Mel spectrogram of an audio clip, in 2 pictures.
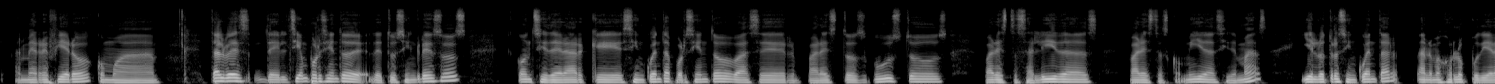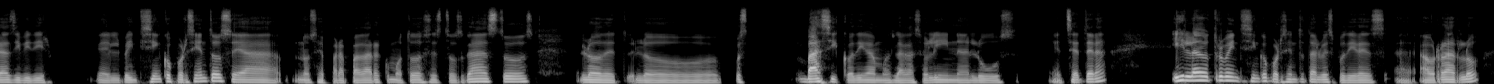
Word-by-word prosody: Me 105 +1 -1
refiero 120 - +1
como 105 -4 -1
a 95 0 -1 0.5
tal 150 +1 +4
vez, 155 -1 +4
del 110 0 -2
100% 140 -1 +2
de 120 -4 +3
de 100 -2 -1
tus 105 +1 -2
ingresos, 145 - +1 0.5
considerar 110 -2 +1
que 105 -1 +1
50% 120 +3 0
va 110 -2 +2
a - - -1
ser 100 -2 -2
para 95 0 -2
estos 100 0 -3
gustos, 125 -1 0 0.3
para 110 0 +2
estas 100 -2 -3
salidas, 115 +2 +2 0.3
para 105 0 +1
estas 90 -3 -4
comidas 110 -2 0
y - - -3
demás. 125 - -1 0.3
Y 120 - +5
el 115 - +4
otro 125 +2 +3
50, 120 +5 +1 0.2
a 110 - +1
lo 105 - 0
mejor 105 +1 +1
lo 115 -1 +2
pudieras 105 0 +1
dividir, 95 -1 -2 0.4
el 100 -1 -3
25% 125 +7 0
sea, 105 -7 0
no 100 -1 -3
sé, 100 -1 -4
para 95 +2 -3
pagar 100 +2 -1
como 100 -3 -4
todos 100 +2 -1
estos 100 -1 -5
gastos, 130 +1 +2 0.4
lo 110 -1 +3
de 100 -1 +2
t - - -11
lo 90 -2 -2
pues, - - -4 0.4
básico, 125 -5 +3
digamos, 100 -1 -1
la 95 -1 0
gasolina, 95 +1 -1
luz, 95 0 -3 0.3
etcétera. 125 - 0 0.6
Y 170 +4 +6
la 185 0 +7
otro 185 +1 +2
25% 140 -8 0
tal 115 -2 0
vez, 110 -2 -1
pudieres 100 +2 -1
a - - -6
ahorrarlo 110 +6 +2
105 Hz, 140 wpm, -23 LUFS, 100-125 Hz, 0.6 s, la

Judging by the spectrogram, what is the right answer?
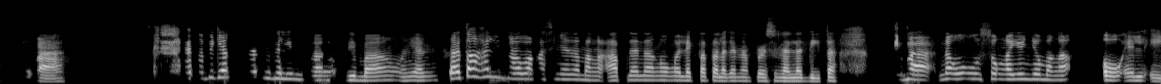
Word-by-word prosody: di - - -26
ba? - - +2 1.2
'Eto 280 0 -2
bigyan 325 +3 +2
kita 300 -2 -8
ng 280 - -9
halimbawa 235 -6 -3 0.3
di 200 - +1
ba, 185 -1 +3 0.3
'yan. 180 0 -2 0.2
'Eto 285 +4 +6
ang 345 - 0
halimbawa 280 -8 -1
kasi 245 0 -11
niya 235 -1 -4
ng 220 - -10
mga 190 - -2
app 185 +2 +1
na 205 0 0
nangongolekta 195 -2 0
talaga 170 -2 +1
ng 165 -1 -5
personal 160 -1 0
na 160 - +4
data. 155 +2 0 0.6
Di 225 - +2
ba 220 -2 +6
nauuso 255 0 0
ngayon 240 0 +1
yung 230 - -4
mga 210 0 +2 0.4
OLA, 185 -5 +2
210 Hz, 165 wpm, -23 LUFS, 185-255 Hz, 1.2 s, Eto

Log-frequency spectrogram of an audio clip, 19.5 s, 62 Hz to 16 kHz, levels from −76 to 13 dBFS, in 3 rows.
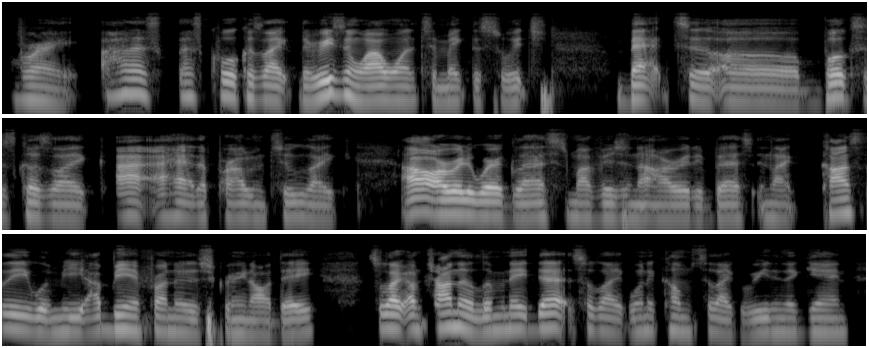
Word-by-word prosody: Right, 120 -5 -4 0.2
as 170 0 -2
t - - -37
that's 150 -1 -7
cool 150 -3 -1
'cause, 135 -1 -5
like, 125 -3 +1
the 120 0 -5
reason 165 +1 +5
why 125 0 +7
I - - +7
wanted 125 -1 -1
to 135 - -10
make 115 0 -6
the 115 - -11
switch 115 +1 -8 0.5
back 130 +5 +2
to, 125 -4 -2
uh, 110 -3 -2
books 125 +9 +1
is 115 -3 -12
'cause, 120 -3 -3
like, 110 -2 -5
I 130 0 +3
I - - +1
had 125 -2 -1
a 115 - -4
problem, 115 -1 -5
too, 120 +2 -8
like, 110 -3 -8 0.3
I 150 - +8
already 140 -2 +9
wear 130 -1 +5
glasses, 120 +1 -5
my 115 -1 -3
vision 115 0 -8
not 110 0 -2
already 110 0 -3
best, 110 +2 -6
and, 110 - -14
like, 110 -1 -6 0.2
constantly 145 +1 +2
with 125 -2 -3
me, 130 0 -4
I 130 - -3
be 145 +1 +1
in 135 - -1
front 130 -1 -3
of 125 -1 -4
the 115 - -5
screen 115 +1 -5
all 110 -1 -2
day, 115 +5 -2 0.4
so, 150 - -6
like, 150 -1 +6
I'm 145 0 +1
tryna 160 -2 +4
eliminate 140 +3 -2
that, 155 0 +3
so, 145 - -7
like, 130 -4 -5
when 130 +2 -8
it 130 - -10
comes 130 -3 -8
to, 135 - -9
like, 115 -4 -5
reading 125 +3 -8
again, 125 0 -7
125 Hz, 210 wpm, -23 LUFS, 115-140 Hz, 0.5 s, already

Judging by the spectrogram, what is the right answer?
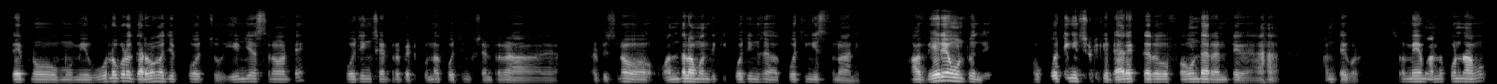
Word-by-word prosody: రేపు 125 0 +2
నువ్వు 115 -1 -5
మీ 115 - -5
ఊర్లో 145 +1 +1
కూడా 150 - +4
గర్వంగా 140 +3 +5
చెప్పుకోవచ్చు. 125 -1 -9 0.2
ఏం 130 - -7
చేస్తున్నావ్ 125 -2 -4
అంటే, - - -12 0.5
కోచింగ్ 130 +1 -6
సెంటర్ 120 0 -8
పెట్టుకున్న, 120 +3 -9
కోచింగ్ 115 +1 -12
సెంటర్ 110 0 -10
ఆహ్, 100 -1 -10 0.3
నడిపిస్తున్నా. 115 +5 -4 0.4
100ల 135 +2 +5
మందికి 125 -2 -7
కోచింగ్ 125 0 -7
స - - -3 0.2
కోచింగ్ 120 -1 -8
ఇస్తున్నా 110 -3 -9
అని. 85 - -22 0.5
ఆ! - - +5
వేరే 180 +3 +12
ఉంటుంది. 130 -7 -5 0.5
ఒక - - -11
కోచింగ్ 150 +1 +2
ఇన్‌స్టిట్యూట్‌కి 135 -1 -4
డైరెక్టరు, 125 0 +5 0.2
ఫౌండర్ 125 0 +3
అంటే. 110 -1 -6 0.2
ఆహా! 115 0 -5 0.5
అంటే - - -6
కూడా. - - -16 0.3
సో, - - -21
మేము 135 -1 +4
అనుకున్నాము 135 +2 +2
125 Hz, 155 wpm, -24 LUFS, 115-130 Hz, 0.5 s, వేరే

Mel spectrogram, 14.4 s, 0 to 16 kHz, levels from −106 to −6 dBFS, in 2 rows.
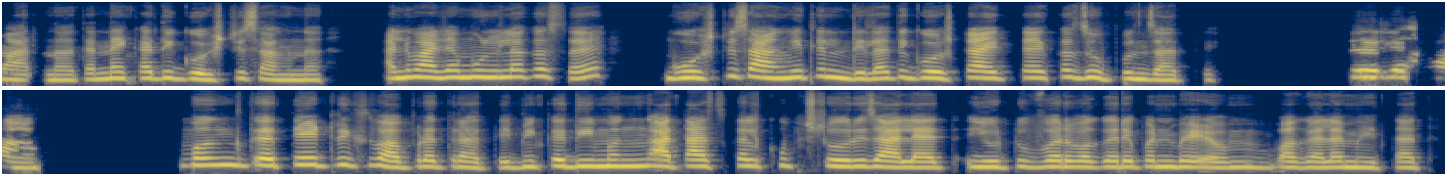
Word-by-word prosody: मारणं, 195 -2 -4
त्यांना 220 +4 -1
एखादी 255 +1 -2
गोष्टी 220 +1 -1
सांगणं 195 -3 -3 0.3
आणि 260 +1 +2
माझ्या 285 -1 +4
मुलीला 290 +1 +3
कसं 300 -6 -5
आहे 295 +6 0 0.4
गोष्ट 265 +3 +1
सांगितली 285 -1 +2
ना 255 - +4
तिला, 235 +1 0
ती 270 +2 -5
गोष्ट 260 0 +1
ऐकता-ऐकता 265 +2 +1
झोपून 245 -4 -1
जाते. 195 -1 -5 0.7
तर 290 0 +3
हां, 255 -7 -2 0.8
मग 295 -1 +1 0.2
ते 310 - +5
ट्रिक्स 295 -2 -4
वापरत 235 -2 0
राहते 210 -2 -4
मी 235 - -1
कधी. 255 -1 +3
मग 255 +1 +3
आता 255 +1 +5
आजकाल 255 +1 -1
खूप 270 -3 -10
स्टोरीज 250 -1 +1
आल्यात 215 -2 +4 0.2
YouTubeवर 230 +1 -1
वगैरे 230 +1 0
पण 235 -1 +1
बे 230 -1 +1
अ, 205 - -2
बघायला 215 0 -2
मिळतात. 210 -1 -3
245 Hz, 170 wpm, -23 LUFS, 220-270 Hz, 0.8 s, ते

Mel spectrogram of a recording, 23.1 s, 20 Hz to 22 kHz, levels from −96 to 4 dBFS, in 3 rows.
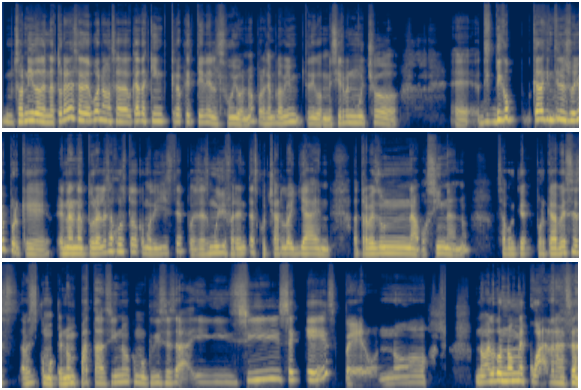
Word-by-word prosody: sonido 195 +3 +5
de - - +5
naturaleza 215 +10 +3
de, 195 - +6
bueno, 220 -1 +1
o - - -1
sea, 180 -2 +2
cada 195 +2 +3
quien 190 -1 -2
creo 185 -1 -5
que 175 - -3
tiene 165 -1 -3
el 145 -3 -1
suyo, 140 -2 -1
¿no? 175 +9 -3
Por 155 - -5
ejemplo, 140 +2 -3
a - - 0
mí, 180 +3 -2
te - - -13
digo, 130 -3 -1
me 125 0 -1
sirven 155 +2 -2
mucho, 150 -5 -3 0.7
eh, 115 -2 -6
di 175 +3 -4
digo, 225 +2 +5 0.2
cada 240 +1 +9
quien 230 -2 +2
tiene 235 0 +4
el - - +3
suyo, 210 +4 +2
porque 130 - -3
en 140 0 0
la 140 - +8
naturaleza 140 +5 +2
justo, 180 -1 -2
como 140 -3 -2
dijiste, 145 +9 -6
pues, 125 -10 -10
es 125 +1 -4
muy 150 +1 +1
diferente 140 0 -3
a - - 0
escucharlo 135 -1 -3
ya 135 +1 0
en 125 -3 -3 0.3
a - - -6
través 135 0 +2
de 145 - +1
una 145 -3 +2
bocina, 135 -1 -2
¿no? - - -5
O 220 - -24
sea, 135 - -5
porque 130 +1 -3
porque 135 -1 -4
a - - +7
veces 155 +2 -2
a 135 - -1
veces 155 +4 -4
como 135 -5 -1
que 135 - -2
no 140 - +5
empata 150 -1 -1
así, 145 +3 -4
¿no? 175 +1 -4
Como 155 -4 -5
que 145 - -11
dices: 150 0 -6
"Ay, 165 0 -7
sí 225 +10 -1
sé 220 -1 -1
qué 215 -1 +3
es, 405 0 -7
pero 485 -1 -2 0.2
no 150 +5 -9 0.6
no, 160 - 0
algo 195 +3 +8
no 195 0 +7
me 200 -1 +3
cuadra", 155 -1 0
o - - -3
sea. 165 +5 +5
155 Hz, 220 wpm, -22 LUFS, 140-190 Hz, 0.7 s, cada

